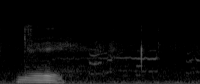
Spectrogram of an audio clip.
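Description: A man's short voiced utterance with falling pitch, followed about a second in by faint, thin, high chirping tones.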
